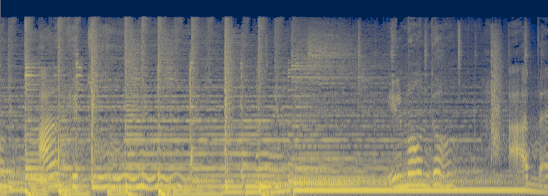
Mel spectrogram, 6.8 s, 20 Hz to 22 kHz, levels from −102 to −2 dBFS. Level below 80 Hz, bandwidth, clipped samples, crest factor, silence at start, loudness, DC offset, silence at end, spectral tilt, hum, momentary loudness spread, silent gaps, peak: -28 dBFS; 15.5 kHz; under 0.1%; 14 dB; 0 s; -16 LUFS; under 0.1%; 0 s; -6 dB/octave; none; 6 LU; none; 0 dBFS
